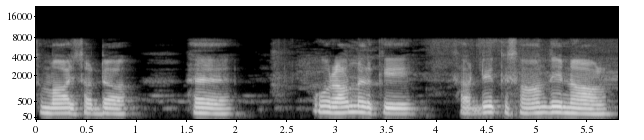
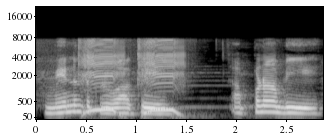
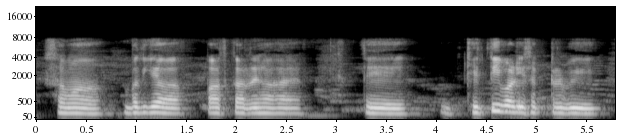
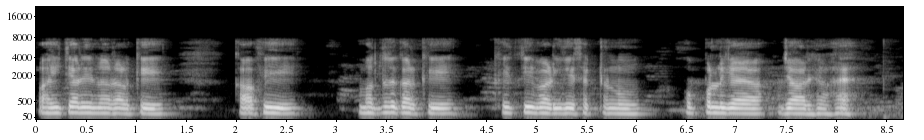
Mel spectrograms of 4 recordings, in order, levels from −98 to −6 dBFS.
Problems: constant background noise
